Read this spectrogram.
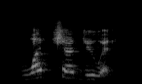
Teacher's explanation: we've cut out completely the word are, and the word you just becomes cha.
